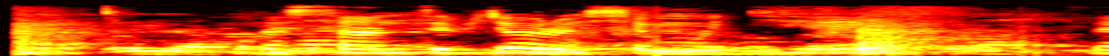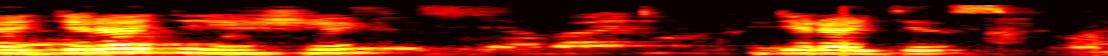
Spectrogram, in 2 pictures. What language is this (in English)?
Kinyarwanda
